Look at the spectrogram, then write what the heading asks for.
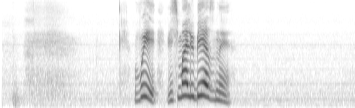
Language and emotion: Russian, positive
